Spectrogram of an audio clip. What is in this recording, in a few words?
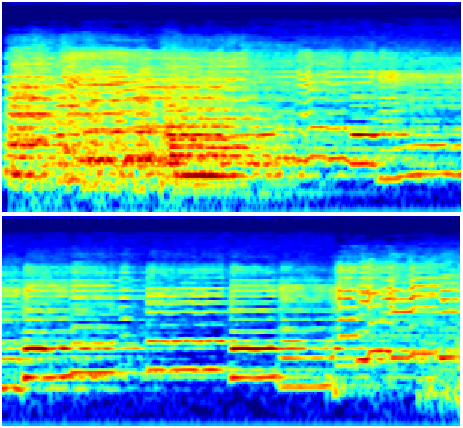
solo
